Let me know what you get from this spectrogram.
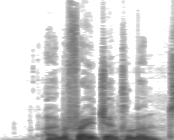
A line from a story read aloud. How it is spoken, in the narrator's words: said Athos calmly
